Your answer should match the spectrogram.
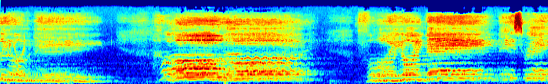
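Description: A worship choir singing together in three long held phrases, with short drops in level between them.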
